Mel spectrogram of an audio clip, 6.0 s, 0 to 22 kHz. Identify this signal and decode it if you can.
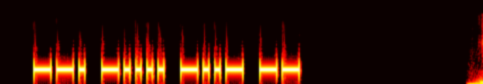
Morse code, heard as a keyed tone, about 17 wpm, 700 Hz. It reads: G6XM
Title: DXCC-100 Call Signs - 4 Characters - 17wpm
